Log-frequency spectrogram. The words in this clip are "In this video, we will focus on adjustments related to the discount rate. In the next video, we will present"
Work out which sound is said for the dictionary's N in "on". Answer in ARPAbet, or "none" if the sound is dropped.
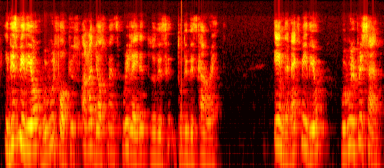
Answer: N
